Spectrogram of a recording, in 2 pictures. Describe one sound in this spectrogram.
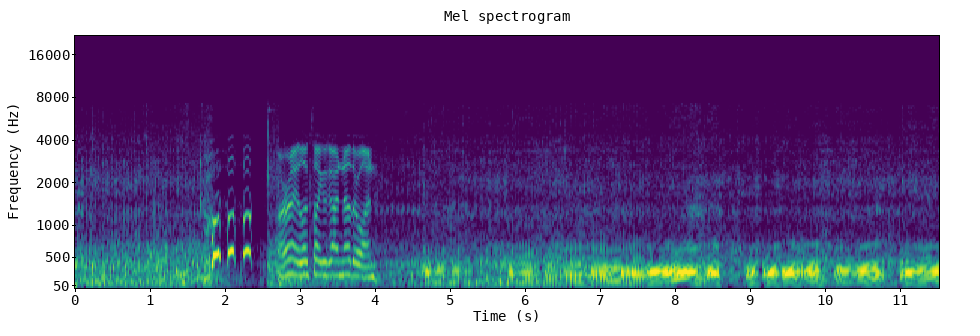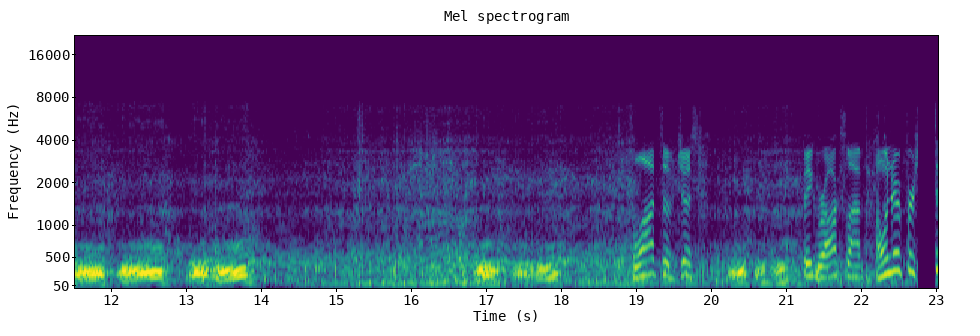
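A dirt bike engine revs and sputters up close, rising and falling in pitch.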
